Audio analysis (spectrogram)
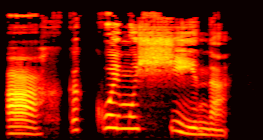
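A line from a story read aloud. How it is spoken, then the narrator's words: Relaxed purring. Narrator (Russian): мурлыкнула совершенно расслабившаяся стихийница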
